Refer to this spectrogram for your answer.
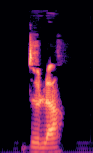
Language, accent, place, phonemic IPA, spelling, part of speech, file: French, France, Lyon, /də la/, de la, article, LL-Q150 (fra)-de la.wav
- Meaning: 1. of the 2. some; the feminine partitive article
